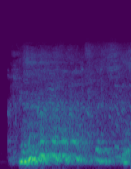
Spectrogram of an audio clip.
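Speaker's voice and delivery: high bursting laugh at himself; burst of laughter. Real, not acted. Telling friends a dark story, laughing out loud.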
